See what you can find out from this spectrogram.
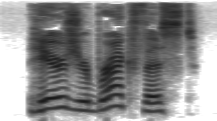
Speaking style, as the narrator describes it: Bean said loudly

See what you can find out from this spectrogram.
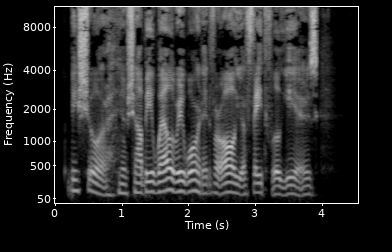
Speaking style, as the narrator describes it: he murmured

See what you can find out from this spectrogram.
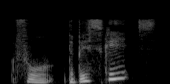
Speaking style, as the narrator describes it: asks Bell softly

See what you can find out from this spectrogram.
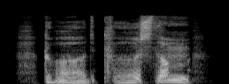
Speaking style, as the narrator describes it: Sludig moaned

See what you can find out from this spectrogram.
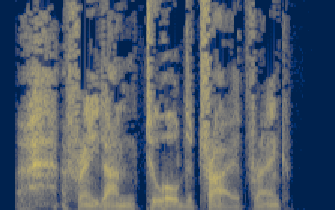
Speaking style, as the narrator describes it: his voice was polite as he muttered

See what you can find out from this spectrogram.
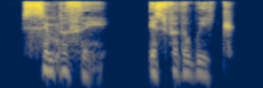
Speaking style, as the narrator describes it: her father's voice whispered in her ear

